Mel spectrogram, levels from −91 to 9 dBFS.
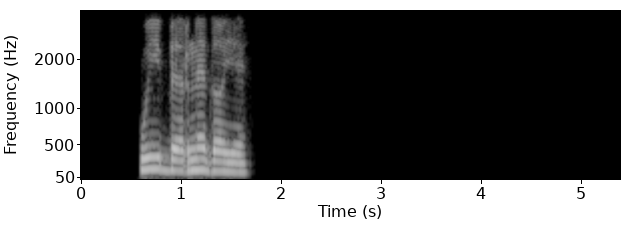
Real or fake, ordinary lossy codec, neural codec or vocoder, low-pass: real; Opus, 64 kbps; none; 3.6 kHz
